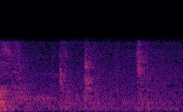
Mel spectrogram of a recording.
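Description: Near silence: room tone with three faint, short ticks.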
